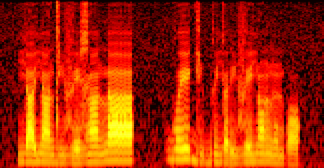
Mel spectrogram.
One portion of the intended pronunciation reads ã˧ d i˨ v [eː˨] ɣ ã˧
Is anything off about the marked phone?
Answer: yes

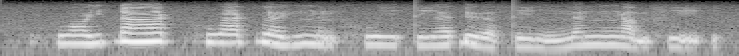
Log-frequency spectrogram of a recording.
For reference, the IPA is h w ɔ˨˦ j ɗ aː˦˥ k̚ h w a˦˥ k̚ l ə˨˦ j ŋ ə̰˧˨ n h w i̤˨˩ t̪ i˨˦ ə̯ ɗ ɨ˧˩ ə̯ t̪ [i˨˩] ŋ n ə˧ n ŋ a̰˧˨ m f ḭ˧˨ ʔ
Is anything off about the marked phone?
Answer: yes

